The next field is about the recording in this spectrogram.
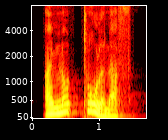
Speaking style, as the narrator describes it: said timidly

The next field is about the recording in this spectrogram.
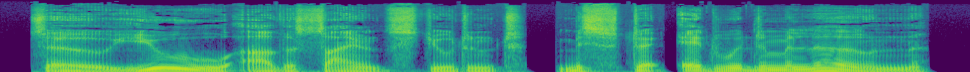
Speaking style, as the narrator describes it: asked in a deep voice

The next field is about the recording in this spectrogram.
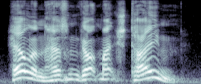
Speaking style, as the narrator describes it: said

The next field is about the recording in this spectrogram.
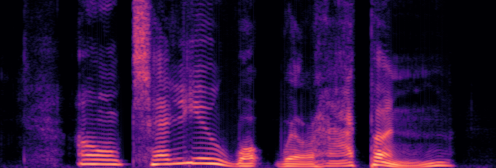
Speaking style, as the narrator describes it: Frankie continued slowly

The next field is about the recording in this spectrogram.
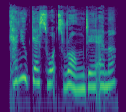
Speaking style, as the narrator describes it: asked Anne in a trembling voice

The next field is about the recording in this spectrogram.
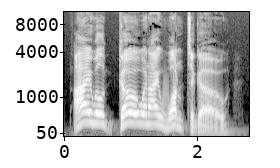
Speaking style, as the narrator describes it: shouted the angry visitor

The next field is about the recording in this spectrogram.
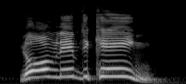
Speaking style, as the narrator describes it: somebody shouted

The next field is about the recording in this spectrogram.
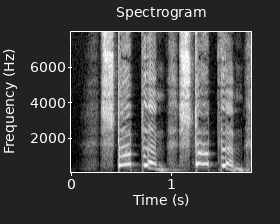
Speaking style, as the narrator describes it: screamed Margot

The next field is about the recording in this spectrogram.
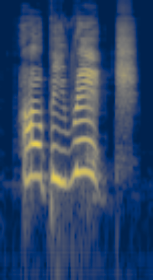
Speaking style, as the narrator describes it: shouted

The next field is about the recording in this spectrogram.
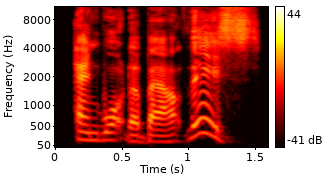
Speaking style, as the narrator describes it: He exclaimed

